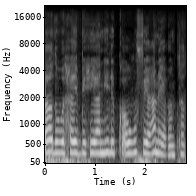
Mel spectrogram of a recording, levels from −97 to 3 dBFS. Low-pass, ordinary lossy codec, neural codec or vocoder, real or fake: 19.8 kHz; none; vocoder, 44.1 kHz, 128 mel bands, Pupu-Vocoder; fake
